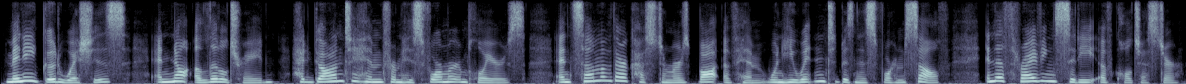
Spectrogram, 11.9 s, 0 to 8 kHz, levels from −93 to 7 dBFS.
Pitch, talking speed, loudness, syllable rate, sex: 240 Hz, 185 wpm, -20 LUFS, 5.0 syllables/s, female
